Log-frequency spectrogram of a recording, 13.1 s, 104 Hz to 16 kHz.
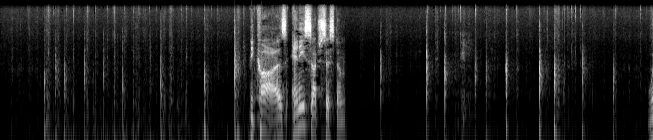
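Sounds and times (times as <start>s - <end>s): chalk tapping on blackboard: 0.9s - 4.9s, 7.6s - 13.0s.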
